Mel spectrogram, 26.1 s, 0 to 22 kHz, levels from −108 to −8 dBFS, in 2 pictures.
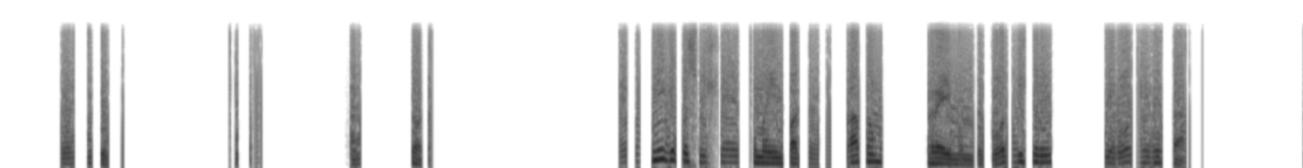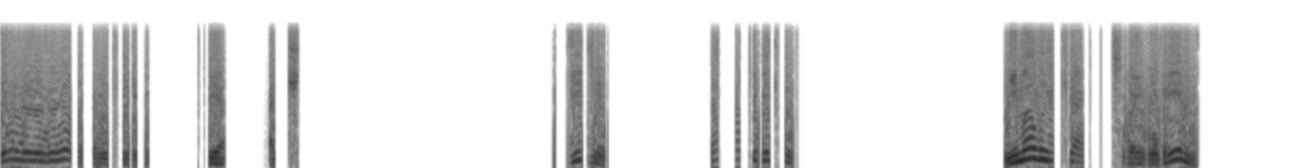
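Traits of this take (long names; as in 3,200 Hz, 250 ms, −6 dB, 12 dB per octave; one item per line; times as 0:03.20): sample-and-hold tremolo 2 Hz, depth 90%
a quantiser's noise floor 6 bits, dither none
AAC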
